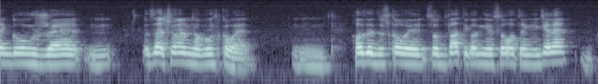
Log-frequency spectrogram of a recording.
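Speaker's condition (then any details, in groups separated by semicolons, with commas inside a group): Cerebral palsy; uses wheelchair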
